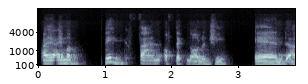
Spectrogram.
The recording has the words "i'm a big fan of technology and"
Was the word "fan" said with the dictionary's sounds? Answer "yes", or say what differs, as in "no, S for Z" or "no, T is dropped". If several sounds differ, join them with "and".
yes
